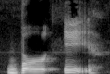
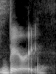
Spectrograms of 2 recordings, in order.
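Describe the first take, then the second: First: The first syllable sounds like 'burr'. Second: The first syllable sounds like 'bare'. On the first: The speaker calls it wrong. "A lot of students mispronounce it as bur-e, but that's wrong" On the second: The speaker calls it right. "It's pronounced exactly like berry"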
